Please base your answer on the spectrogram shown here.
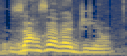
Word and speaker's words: Zarzavadjian: Alors c'est simple, ça se prononce, c'est très simple, toutes les lettres se prononcent, Zarzavadjian. Donc, je refais l'essai, je remets les lunettes et on recommence. Zarzavadjian.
